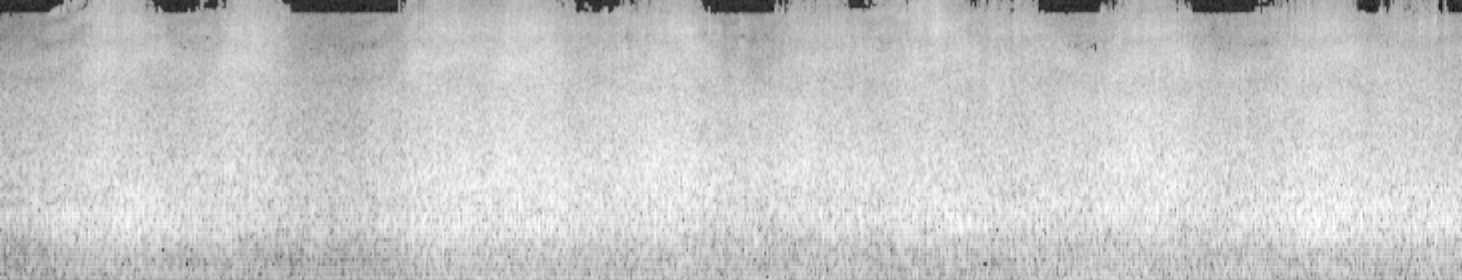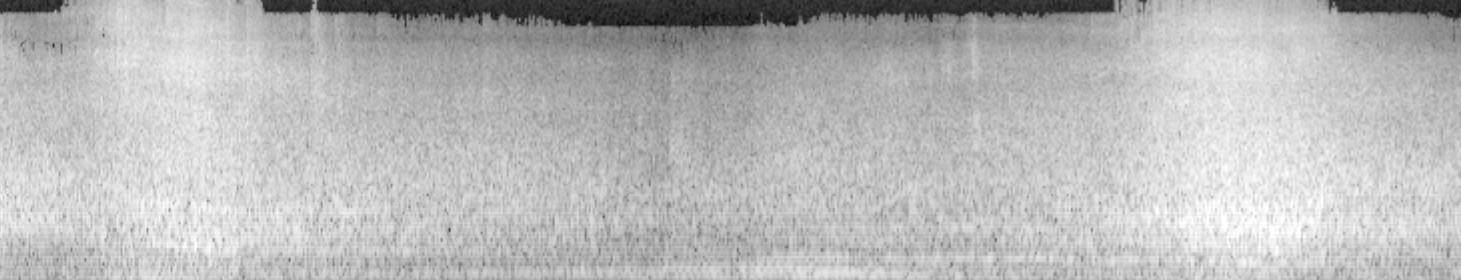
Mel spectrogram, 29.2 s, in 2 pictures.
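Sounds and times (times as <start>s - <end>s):
heavy highway traffic: 0.0s - 29.2s.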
